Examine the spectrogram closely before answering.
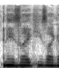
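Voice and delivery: normal talking voice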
